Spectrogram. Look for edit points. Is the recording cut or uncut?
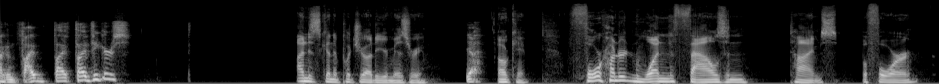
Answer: uncut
